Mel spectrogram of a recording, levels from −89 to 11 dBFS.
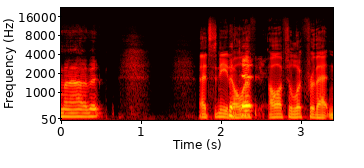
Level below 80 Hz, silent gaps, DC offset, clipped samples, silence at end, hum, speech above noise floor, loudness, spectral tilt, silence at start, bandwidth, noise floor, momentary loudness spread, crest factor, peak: -58 dBFS; none; under 0.1%; under 0.1%; 0 s; none; 41 dB; -25 LUFS; -6 dB/octave; 0 s; 14 kHz; -66 dBFS; 13 LU; 20 dB; -6 dBFS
